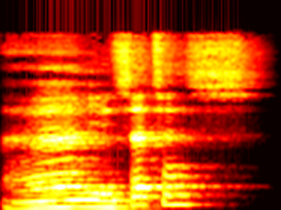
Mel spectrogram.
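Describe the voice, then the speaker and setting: A man presenting a hands-on technical tutorial, explaining step by step in a halting way. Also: medium pitch, expressive, a bit bright. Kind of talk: hands-on instructional walkthrough. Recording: roomy echo, uneven distance from mic.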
